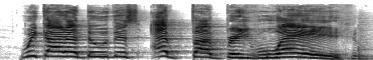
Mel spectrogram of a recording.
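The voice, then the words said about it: Heavy Brooklyn accent impression. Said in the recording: “accent? Her heavy, like, Brooklyn... She's intense.”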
